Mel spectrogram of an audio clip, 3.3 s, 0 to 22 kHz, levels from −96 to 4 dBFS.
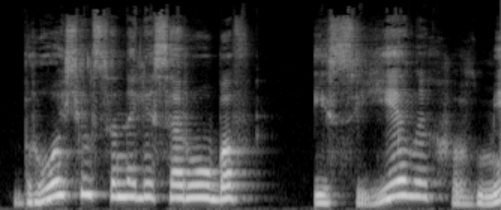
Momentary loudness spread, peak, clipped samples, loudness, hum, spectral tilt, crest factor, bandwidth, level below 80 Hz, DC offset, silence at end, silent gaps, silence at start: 8 LU; -6 dBFS; under 0.1%; -22 LUFS; none; -6 dB/octave; 16 dB; 17.5 kHz; -68 dBFS; under 0.1%; 0 s; none; 0.1 s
